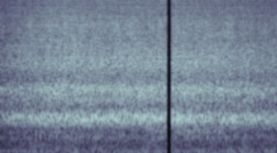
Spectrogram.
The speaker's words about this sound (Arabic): اذا يبدو ان الجمهور يتفاعل مع قيام اللاعب الشاب ستارت اب تونيزي بالحركات الاحمائيه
